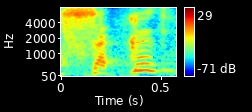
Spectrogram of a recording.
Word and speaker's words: सकृत: शकृत कहेंगे तो शकृत माने ये मल, गंदगी। और सकृत कहेंगे तो एक।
